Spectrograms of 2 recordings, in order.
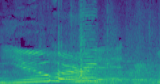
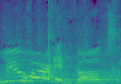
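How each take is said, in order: First: Said in the usual way. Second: Excited reporter. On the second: Acted. Reporter punches line.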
